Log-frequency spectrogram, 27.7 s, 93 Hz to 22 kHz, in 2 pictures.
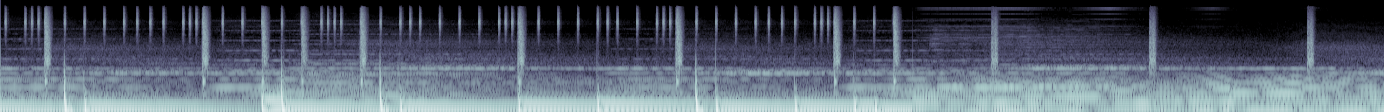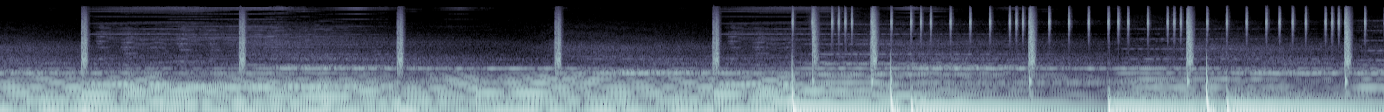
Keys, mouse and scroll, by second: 3.8 scroll up 3, 6.5-11.2 drag, 11.2-12.0 scroll down 4, 12.0-12.6 scroll up 1, 12.6-13.0 scroll down 1, 13.0-15.1 scroll up 3, 15.1 scroll up 1, 15.3-16.0 scroll down 4, 16.0 middle click, 17.0 click, 17.7 KP_7, 18.3 scroll down 5, 19.6 g, 21.6 g, 21.8 KP_0, 22.3-23.4 scroll up 4, 23.4-24.7 scroll up 1, 24.7-27.6 drag.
